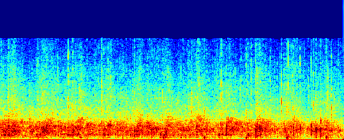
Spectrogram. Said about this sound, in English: And so, yes, give them a great big hand clap of praise. Amen. Come on.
